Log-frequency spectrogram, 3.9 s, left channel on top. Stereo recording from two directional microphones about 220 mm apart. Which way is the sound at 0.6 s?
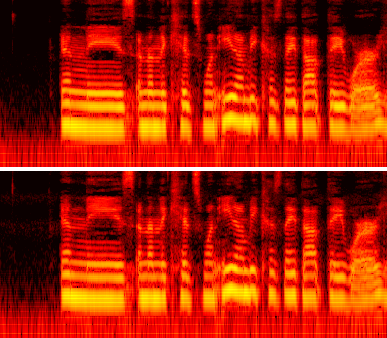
15° right (ahead or behind).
